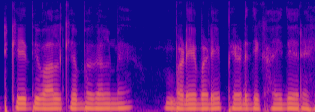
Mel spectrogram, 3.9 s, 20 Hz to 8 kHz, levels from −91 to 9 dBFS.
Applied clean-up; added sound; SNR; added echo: none; none; none; none.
